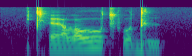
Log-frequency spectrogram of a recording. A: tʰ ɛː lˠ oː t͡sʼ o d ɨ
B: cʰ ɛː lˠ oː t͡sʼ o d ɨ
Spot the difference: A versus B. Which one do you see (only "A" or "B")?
B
